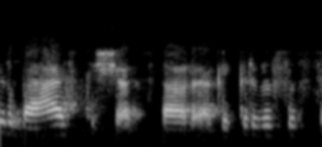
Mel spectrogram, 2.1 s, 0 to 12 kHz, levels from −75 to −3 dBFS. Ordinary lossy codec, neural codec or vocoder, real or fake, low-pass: Opus, 32 kbps; none; real; 10.8 kHz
